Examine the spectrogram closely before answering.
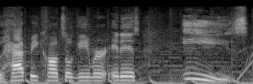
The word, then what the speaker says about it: Ys: Ys was through him, the official way, and I always called it, like everybody else called it, Wise. Because all you spell it is Y-S. That's it, Wise, So Ys.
